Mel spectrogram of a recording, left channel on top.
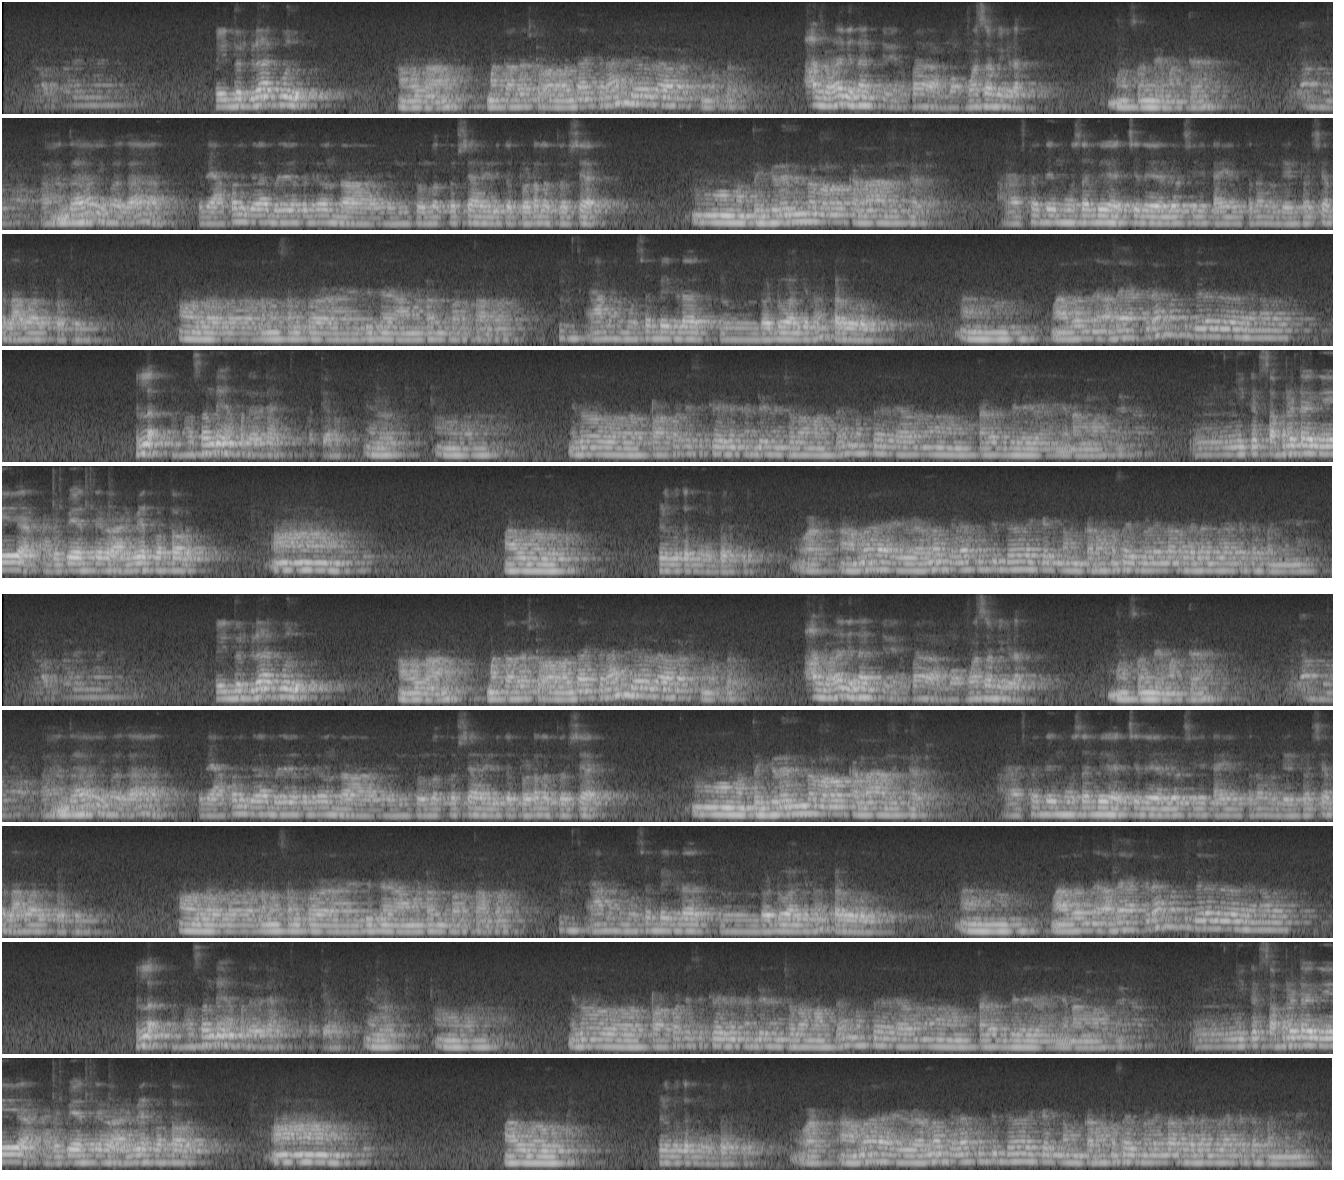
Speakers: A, on the right; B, on the left.
A: ಯಾವಾಗ <unintelligible>
B: ದುರ್ಗಾಾಗ ಪೂಲ್
A: ಹೌದಾ ಮತ್ತತ್ ಅದಷ್ಟು ಅದ ಒಂದೇ ಆಗ್ತರಾ ಬೇರೆದ ಯಾವ್ದ್ ಆಗ್ತಿ ಮತ್ತತ್
B: ಅದ್ರೊಳಗೆ ಇದಾ್ತೀವಿೇನಪ್ಪಾ ಅಮ್ಮ ಹಸ ಬೇಗಡಾ
A: ಮೋಸಬಿ ಮತ್ತೆ ಹ್ಮ
B: ಹ್ಮ್ ಅಂದ್ರ ಇವಾಗ
A: <unintelligible>
B: ಅದ ಆ್ಯಪಲ್ಗಳ ಬೆಳಗದಂದ್ರೆ ಒಂದ ಎಂಟೊಂಬತ್ತು ವರ್ಷ ಇಡಿತ ಟೋಟಲ್ ಹತ್ತು ವರ್ಷ
A: ಹ್ಮ್ ಮತ್ತೆ ಗಿಡದಿಂದ ಬರ್ಬೇಕಲ್ಲ ಅದಕ್ಕೆ
B: ಅಷ್ಟೊ್ದ ಮೋಸಂಬಿ ಹಚ್ಚಿದೆ ಎರಡು ವರ್ಷಕ್ಕೆ ಕಾಯಿ ಆಗ್ತಲ್ಲ ಒಂದ್ ಎಂಟು ವರ್ಷ ಅದ ಲಾಭ ಆದ್ರೂ ಕೊಡ್ತದೆ
A: ಹೌದೌದ ಅದನ್ನ ಸ್ವಲ್ಪ ಇದಿದ್ದ ಅಮೌಂಟ್ ಅನ್ ಬರ್ತಾರದಾ
B: ಹ್ಮ ಆಮೇಲೆ ಮೊಸಂಬಿ ಗಿಡ್ ದೊಡ್ಡವಿದ ಕಡ್ದ್ ಬಿಡದು
A: ಹ್ಮ ಅದೊಂದು ಅದೇ ಆಕ್ತೀರ ಮತ್ತ ಬೇರೆದು ಏನಾದ್ರು
B: ಇಲ್ಲ ಮೋಸತಂಬಿ ಯಾಪಲ್ ಎರಡೆ ಆಗ್ತದೆತ್ತೆ
A: ಇ ಹೌದಾ ಇದು ಪ್ರಾಪರ್ಟಿ ಸಿ ್ರ ಕಂಟಿನ್ಯೂ ಚಲೋ ಮಾಡ್ತೆ ಮೆ ಯಾವ್ದಾನ ತಗೋದು್ ಬೇರೆ ಏನಾದ್ ಮಾಡ್ತೆ
B: ಹ್ಮ್ ಈ ಕಡೆ ಸಪ್ರೇಟ್ ಆಗಿ ಅಡಬೆ ಹಾಣಿ ಬಿಯತ್ ಬರ್ತ ಅವಲ್ಲ
A: ಹಾ ಹಾ ಹೌದೌದು
B: ಮಾಡೆ ಬರ ಕಡೆ
A: ಒ ಅಲ್ಲ ಇ ಎಲ್ಲ ಬೆಳಕ್ ಕುಂತಿದ್ದು ಈ ಕಡೆ ನಮ್ ಕರ್ನಾಟಕ ಸೈ ಬೆಳೆಲ್ಲಾರ ಎಲ್ಲ ಬೆಳ್ಯಕತಪ್ಪ ನೀನ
